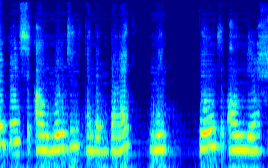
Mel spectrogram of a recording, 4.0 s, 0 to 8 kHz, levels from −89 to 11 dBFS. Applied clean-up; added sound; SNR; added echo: neural separator model SepFormer DNS4.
